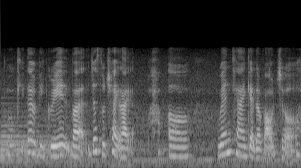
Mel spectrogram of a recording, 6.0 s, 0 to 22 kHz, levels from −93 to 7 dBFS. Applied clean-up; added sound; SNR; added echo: none; Guitar; 14 dB; none.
